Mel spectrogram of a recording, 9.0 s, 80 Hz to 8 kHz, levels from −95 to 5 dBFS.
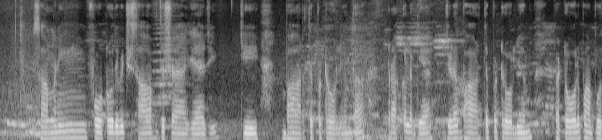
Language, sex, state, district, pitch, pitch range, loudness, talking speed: Punjabi, male, Punjab, Pathankot, 125 Hz, 115-130 Hz, -17 LUFS, 140 wpm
